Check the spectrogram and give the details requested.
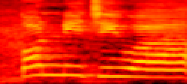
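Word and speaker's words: こんにちは: siang hari bertemu pada siang hari kita mengucapkan Konnichiwa Hai Konnichiwa silakan ditirukan Konnichiwa Hai sekali lagi Konnichiwa tulisannya adalah berikut bacanya Konnichiwa Kapankah Konnichiwa diucapkan yaitu ketika bertemu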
